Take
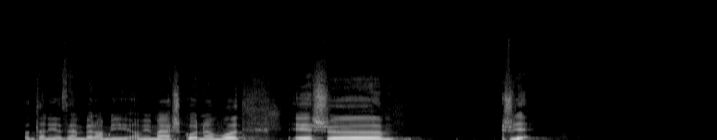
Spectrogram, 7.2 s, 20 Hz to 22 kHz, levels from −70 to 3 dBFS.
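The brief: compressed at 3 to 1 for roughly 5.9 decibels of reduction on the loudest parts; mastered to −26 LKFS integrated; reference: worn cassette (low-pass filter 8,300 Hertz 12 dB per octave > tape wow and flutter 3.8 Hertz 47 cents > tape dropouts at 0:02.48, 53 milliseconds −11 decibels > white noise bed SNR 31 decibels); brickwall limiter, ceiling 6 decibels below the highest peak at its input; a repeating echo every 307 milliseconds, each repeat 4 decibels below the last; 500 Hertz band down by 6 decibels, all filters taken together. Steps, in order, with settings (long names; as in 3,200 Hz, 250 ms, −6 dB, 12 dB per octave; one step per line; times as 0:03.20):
parametric band 500 Hz −7 dB
downward compressor 3 to 1, threshold −24 dBFS
brickwall limiter −20 dBFS
low-pass filter 8,300 Hz 12 dB per octave
repeating echo 307 ms, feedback 63%, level −4 dB
tape wow and flutter 3.8 Hz 47 cents
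tape dropouts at 0:02.48, 53 ms −11 dB
white noise bed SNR 31 dB
level +5.5 dB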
